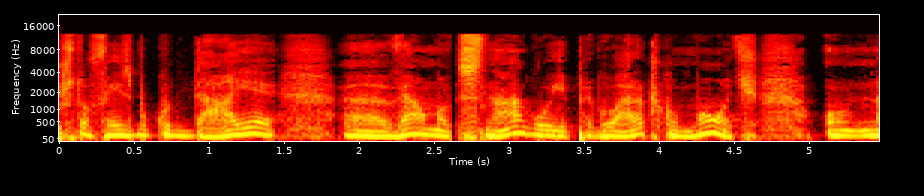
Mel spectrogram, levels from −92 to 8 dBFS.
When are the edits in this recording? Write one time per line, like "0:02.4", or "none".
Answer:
0:02.6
